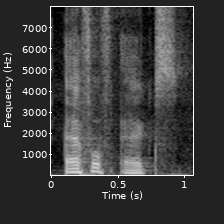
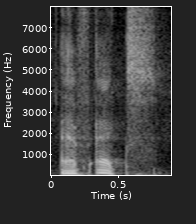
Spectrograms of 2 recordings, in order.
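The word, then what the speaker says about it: f(x): F followed by x in brackets is pronounced f of x or sometimes fx.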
